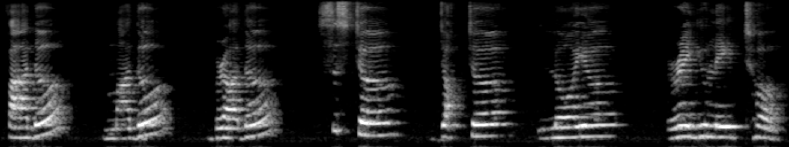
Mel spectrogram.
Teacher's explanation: wherever you find r in the end of the word you just have to skip it you don't say that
